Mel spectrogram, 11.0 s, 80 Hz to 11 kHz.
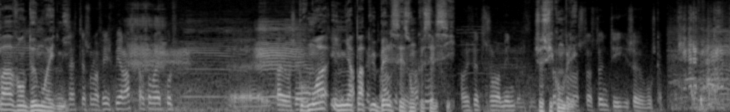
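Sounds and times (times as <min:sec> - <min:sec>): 
ewes and lambs bleating outdoors in Iceland: 0:00.0 - 0:01.0, 0:01.8 - 0:04.8, 0:06.5 - 0:07.6
speech: 0:00.0 - 0:10.9.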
